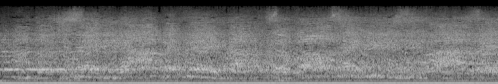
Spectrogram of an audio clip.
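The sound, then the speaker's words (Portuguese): A large crowd in Brasília roars and shouts continuously, raising hands and making noise when called on, a dense wall of cheering voices with rising yells and whoops swelling throughout, loud, over a steady low hum. “Levanta a mãozinha e dá um grito aí. Alô, Brasília, faz barulho”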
